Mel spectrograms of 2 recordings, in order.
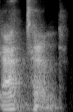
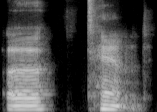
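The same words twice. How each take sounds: First: The first syllable has a full vowel. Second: The first syllable has a reduced vowel. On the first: The speaker calls it wrong. "we don't say at-tend" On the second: The speaker calls it right. "We say attend"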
